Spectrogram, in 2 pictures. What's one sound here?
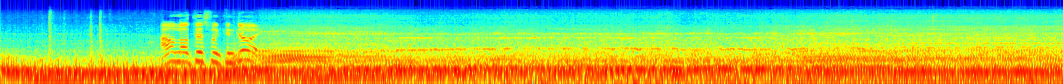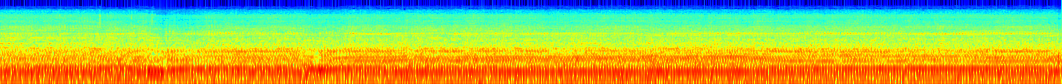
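An all-terrain vehicle engine rumbles steadily as it climbs.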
